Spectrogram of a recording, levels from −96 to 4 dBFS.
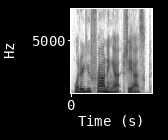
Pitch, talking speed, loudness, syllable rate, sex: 225 Hz, 260 wpm, -14 LUFS, 6.6 syllables/s, female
